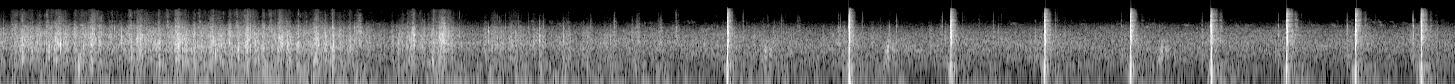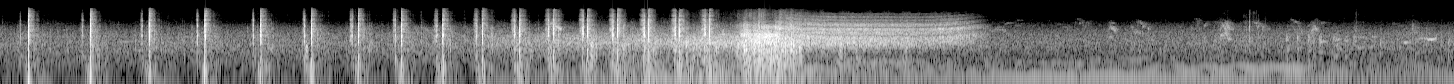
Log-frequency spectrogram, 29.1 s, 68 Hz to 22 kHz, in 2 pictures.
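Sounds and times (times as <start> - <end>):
bird clicking: 11.2 - 21.8.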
